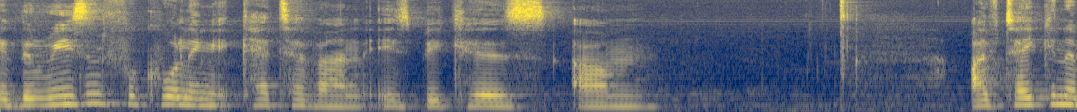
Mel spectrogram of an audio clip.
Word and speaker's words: Ketevan: pronounce the album title the album title is pronounced Ketuvim cut the phone um why this name okay the reason for calling it keto van is because I've taken a bit of a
